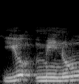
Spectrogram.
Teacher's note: یو، اب یہاں پر دیکھیں حمزہ بھی ہے، واو بھی ہے، اوپر حمزہ ہے اس لیے ہم حمزہ کو پڑھیں گے. یؤمنو، واو مدہ ہے، 1 الف کے برابر کھینچ کر پڑھیں گے، وف کی صورت میں نون ساکن پڑھا جائے گا.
